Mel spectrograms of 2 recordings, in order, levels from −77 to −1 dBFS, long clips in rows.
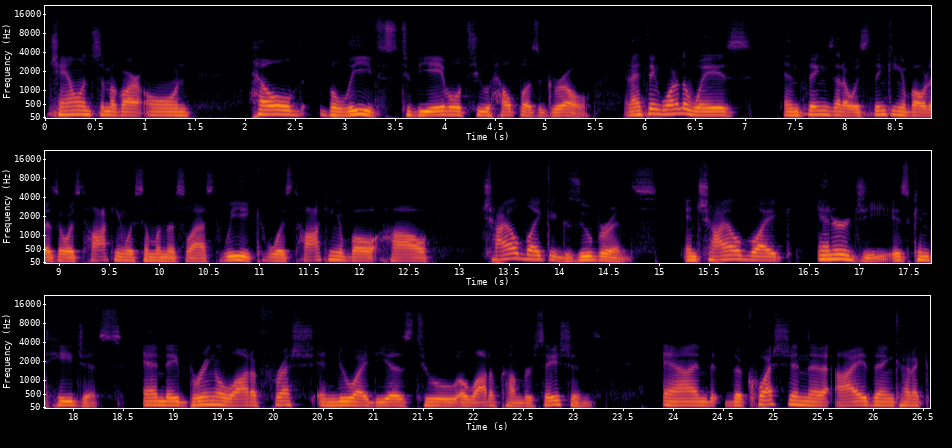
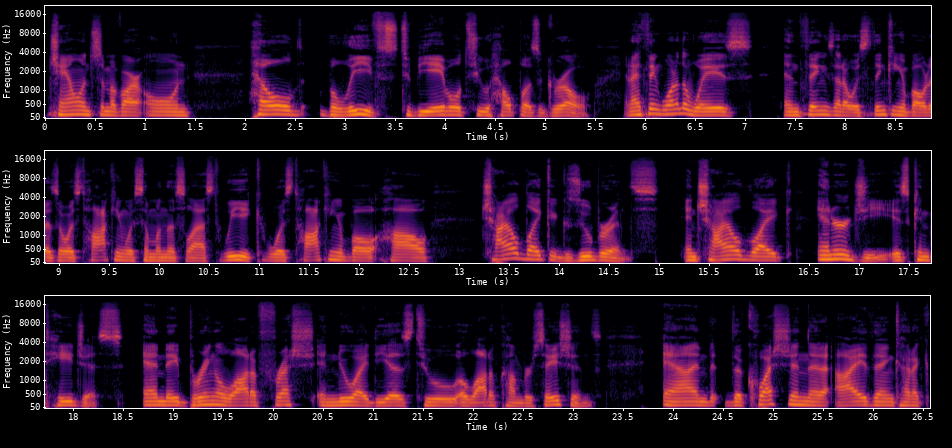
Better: second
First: muffled; slightly; fading above 1 kHz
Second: none

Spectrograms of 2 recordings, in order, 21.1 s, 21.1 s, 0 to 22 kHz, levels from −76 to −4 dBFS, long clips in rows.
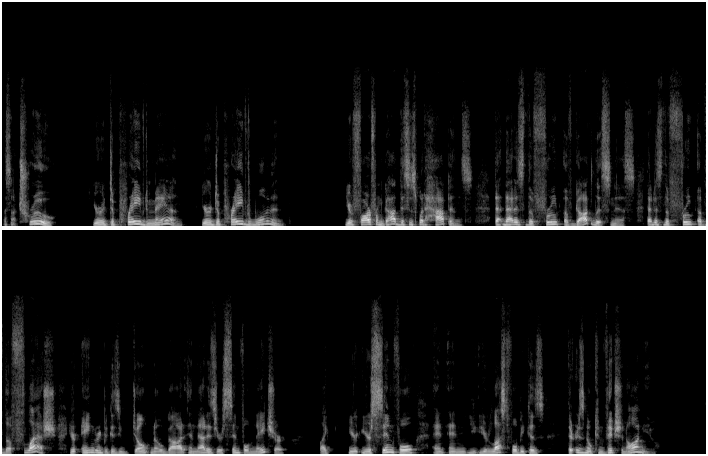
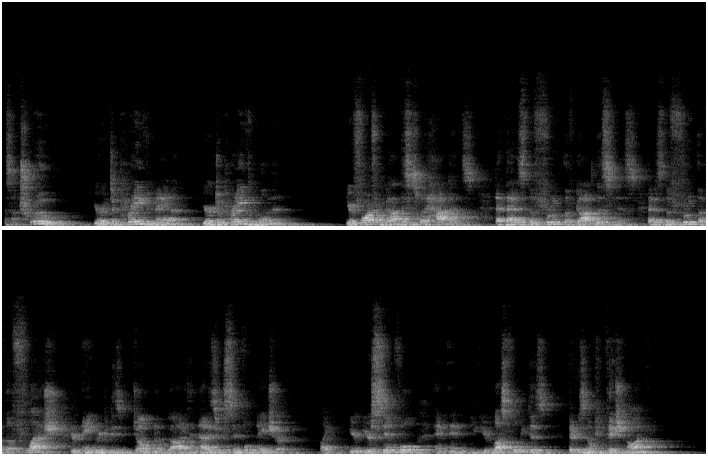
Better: first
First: none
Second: room echo; noticeable; dies away in 1.1 s // off-mic speech; far

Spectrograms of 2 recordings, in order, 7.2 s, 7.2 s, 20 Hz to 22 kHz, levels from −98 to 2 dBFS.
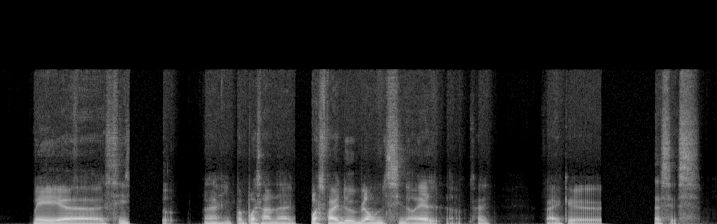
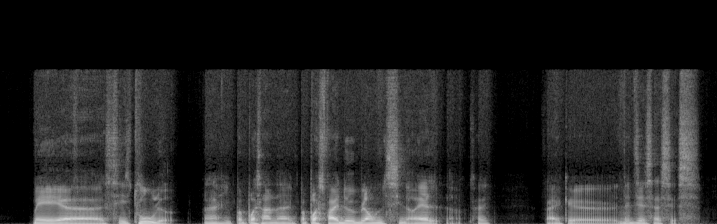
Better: second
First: audio cutting out; at 1.5 s, at 3 s and at 6 s for 0.5 s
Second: none

